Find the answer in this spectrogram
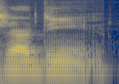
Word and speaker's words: Zardin: you are the founder of is it pronounced Jardin it's pronounced Jardine Jardine yes sir and that is is that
